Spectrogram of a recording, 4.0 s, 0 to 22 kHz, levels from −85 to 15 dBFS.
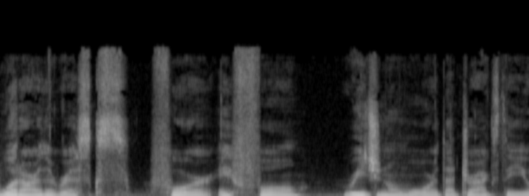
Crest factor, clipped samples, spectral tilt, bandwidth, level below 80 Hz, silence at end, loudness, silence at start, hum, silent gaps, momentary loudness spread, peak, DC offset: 18 dB; under 0.1%; -5.5 dB/octave; 17 kHz; -62 dBFS; 0 s; -20 LUFS; 0 s; none; none; 8 LU; -2 dBFS; under 0.1%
